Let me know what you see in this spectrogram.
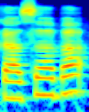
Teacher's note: کاف پڑی زبر کا، سین پڑی زبر سا، کاسا، با پڑی زبر با، کاسا با، آگے وقت کا سب، چونکہ آخری حرف کو ہم ساکن کرتے ہیں وقف میں، اور وہ با ہے، اور با حروف قلقلہ میں سے ہے۔ جب با کو ساکن کریں گے تو اس کو قلقلہ کریں گے، یعنی اس کو تھوڑا سا ہلائیں گے، اور ہلائیں گے میں نے آپ کو بتایا یہ اسی طرح سے آواز پلٹ کر جاتی ہے جیسے گیند واپس جا کے اپنے مخرج سے لگتی ہے۔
